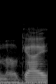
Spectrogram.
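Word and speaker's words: Milngavie: Even though I get told by Driverking that you actually don't see the Gelvive, as you can see it doesn't look like it's pronounced the same, but it's actually Melgai.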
